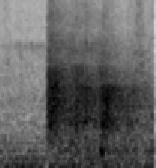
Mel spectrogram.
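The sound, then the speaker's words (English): After a brief quiet moment, audience applause bursts in abruptly and continues as a dense, steady wash of clapping, fairly loud, with no voices over it. “That deserved an applause.”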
